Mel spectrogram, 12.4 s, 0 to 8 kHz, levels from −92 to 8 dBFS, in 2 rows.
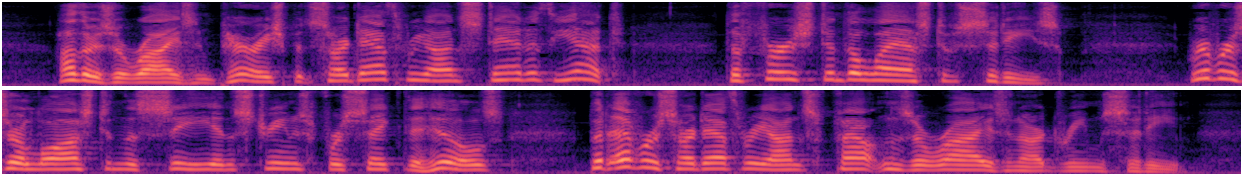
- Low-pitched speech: No, high, 190 Hz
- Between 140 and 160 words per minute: No, average, 170 wpm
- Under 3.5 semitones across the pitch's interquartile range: No, average, 4.5 semitones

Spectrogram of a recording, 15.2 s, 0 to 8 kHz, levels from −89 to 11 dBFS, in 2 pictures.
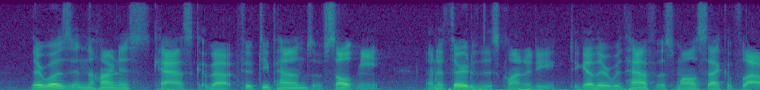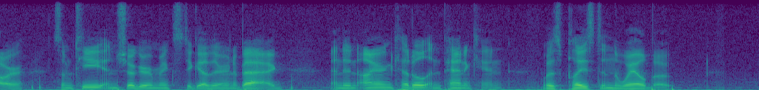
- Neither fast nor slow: Yes, average, 185 wpm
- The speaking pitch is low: Yes, low, 105 Hz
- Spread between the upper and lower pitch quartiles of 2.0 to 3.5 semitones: Yes, average, 3.0 semitones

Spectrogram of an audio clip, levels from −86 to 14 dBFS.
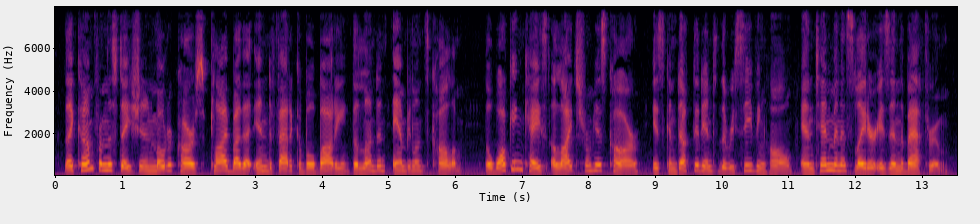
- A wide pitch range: No, average, 3.5 semitones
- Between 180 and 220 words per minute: No, average, 170 wpm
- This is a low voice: No, high, 215 Hz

